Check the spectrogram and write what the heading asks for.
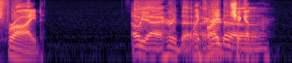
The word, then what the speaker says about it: FRD: frd you know frd apparently it's pronounced fried oh yeah I heard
